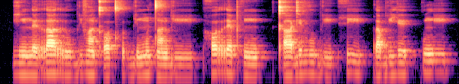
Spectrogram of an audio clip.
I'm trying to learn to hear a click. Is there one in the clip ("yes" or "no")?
no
